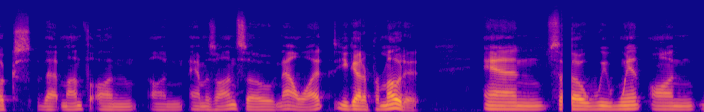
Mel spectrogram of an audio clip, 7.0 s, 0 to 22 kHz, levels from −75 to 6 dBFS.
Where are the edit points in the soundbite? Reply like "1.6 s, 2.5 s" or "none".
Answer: 3.3 s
